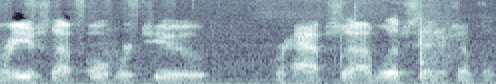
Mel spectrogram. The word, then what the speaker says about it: Libsyn: Now, I heard you say you're moving them over to Blitzen. Lipson. How do you spell that? Libsyn.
